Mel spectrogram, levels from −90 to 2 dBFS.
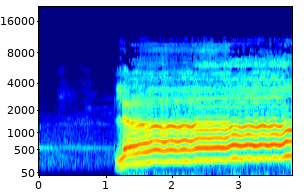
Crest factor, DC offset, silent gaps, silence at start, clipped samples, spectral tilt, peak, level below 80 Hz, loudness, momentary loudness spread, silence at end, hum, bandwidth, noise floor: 10 dB; under 0.1%; none; 1.15 s; under 0.1%; -4 dB/octave; -10 dBFS; -70 dBFS; -18 LUFS; 3 LU; 0 s; none; 10.5 kHz; -62 dBFS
